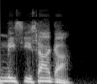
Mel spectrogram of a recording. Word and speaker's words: Mississauga: Se pronuncia Mississauga.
